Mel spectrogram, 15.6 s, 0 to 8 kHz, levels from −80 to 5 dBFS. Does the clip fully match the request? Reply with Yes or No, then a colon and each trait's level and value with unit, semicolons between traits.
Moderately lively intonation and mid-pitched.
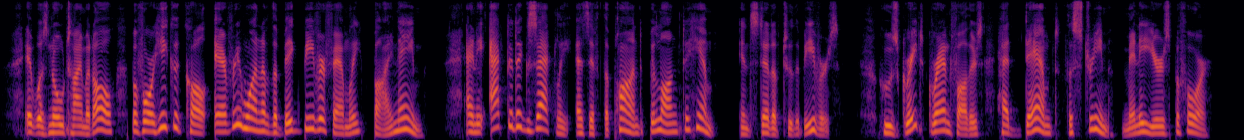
No: wide, 6.2 semitones; medium, 180 Hz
